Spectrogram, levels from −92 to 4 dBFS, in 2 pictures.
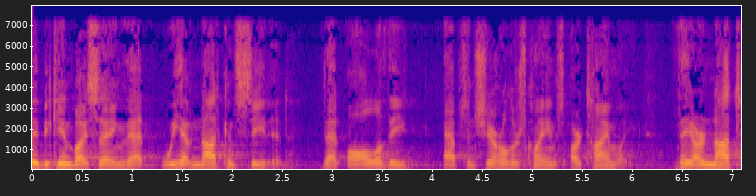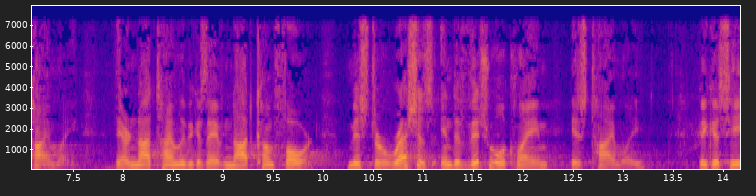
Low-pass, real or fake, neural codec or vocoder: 7.2 kHz; real; none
